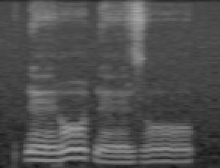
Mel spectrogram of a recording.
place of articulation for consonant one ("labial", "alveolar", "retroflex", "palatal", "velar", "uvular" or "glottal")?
alveolar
